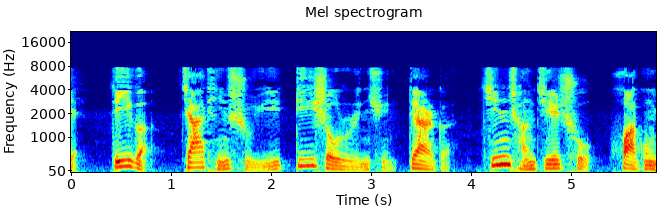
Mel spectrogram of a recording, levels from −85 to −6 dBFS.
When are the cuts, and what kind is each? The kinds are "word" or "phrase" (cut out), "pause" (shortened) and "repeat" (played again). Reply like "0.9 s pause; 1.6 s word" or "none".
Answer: 3.3 s pause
